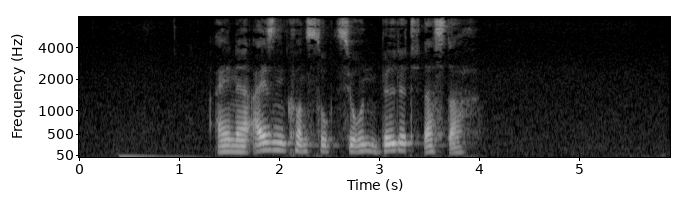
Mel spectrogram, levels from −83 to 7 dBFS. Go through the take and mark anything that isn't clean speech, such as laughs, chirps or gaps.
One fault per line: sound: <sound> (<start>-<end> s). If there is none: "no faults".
no faults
